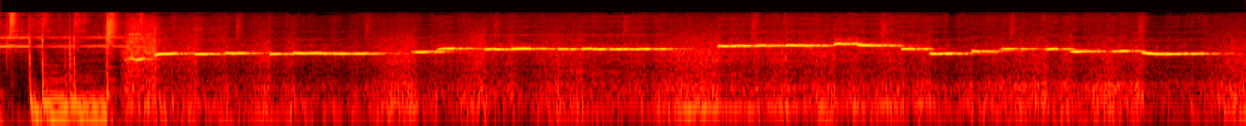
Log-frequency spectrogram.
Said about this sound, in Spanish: Y en ese momento, sabiéndose vencedor, Omar se pone a silbar y le dice esto a uno de los enemigos que aún queda con vida, pero que se está desangrando en el suelo, escondido detrás de un coche.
